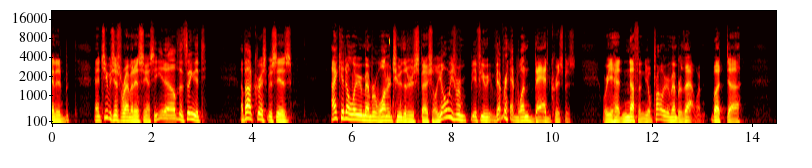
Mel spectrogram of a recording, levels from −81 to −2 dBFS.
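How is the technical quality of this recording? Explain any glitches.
One short glitch mars this speech recording. From 6.71 to 6.98 s there is DAB burbling: weak reception let bit errors through, briefly putting short blips of noise into individual sub-bands. Unlike a dropout, it burbles rather than going silent.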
